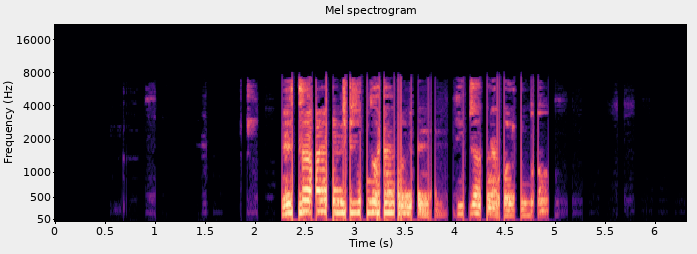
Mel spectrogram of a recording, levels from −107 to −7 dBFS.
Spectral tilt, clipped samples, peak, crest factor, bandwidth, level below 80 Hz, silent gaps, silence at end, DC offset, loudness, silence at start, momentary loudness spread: -6 dB/octave; under 0.1%; -2 dBFS; 18 dB; 7.6 kHz; -46 dBFS; 3.94-3.98 s; 1.4 s; under 0.1%; -16 LUFS; 2.25 s; 15 LU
